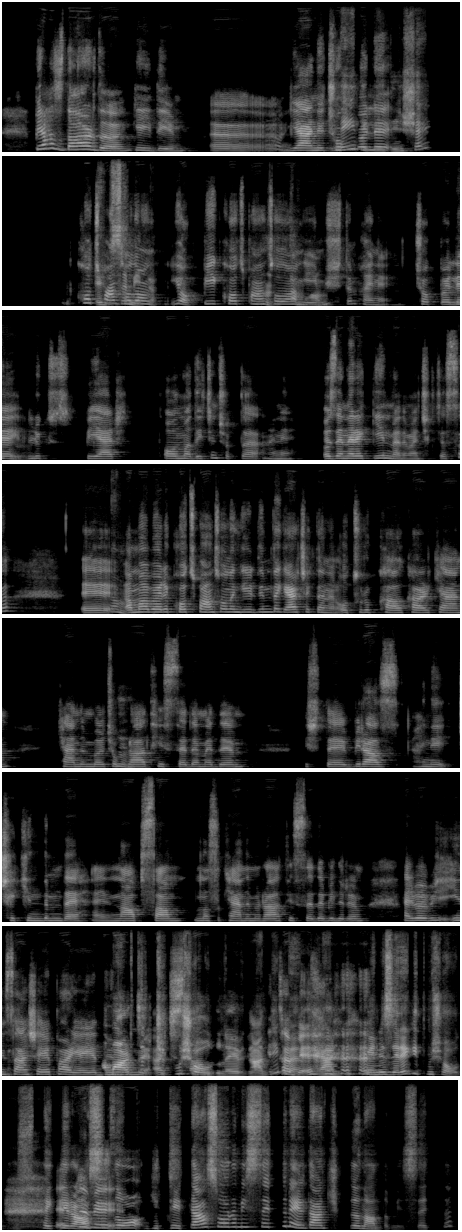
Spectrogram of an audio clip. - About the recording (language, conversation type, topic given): Turkish, podcast, Kıyafetler sence ruh hâlini nasıl etkiler?
- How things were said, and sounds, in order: unintelligible speech; other background noise; chuckle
